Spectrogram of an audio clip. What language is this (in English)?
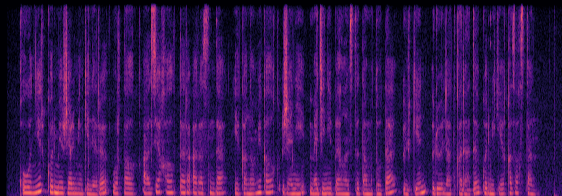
Kazakh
